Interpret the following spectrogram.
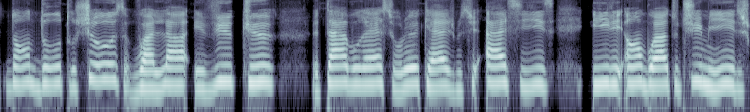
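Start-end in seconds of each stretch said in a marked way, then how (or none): none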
